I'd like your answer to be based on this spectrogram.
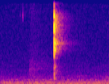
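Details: A single sharp, loud click in a quiet room: a transcranial magnetic stimulation coil pulse over the left motor cortex, making right-hand fingers twitch during a depression treatment demonstration.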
